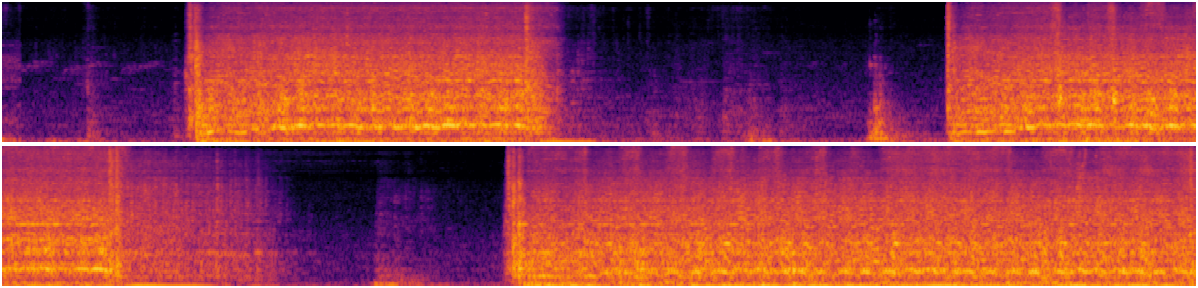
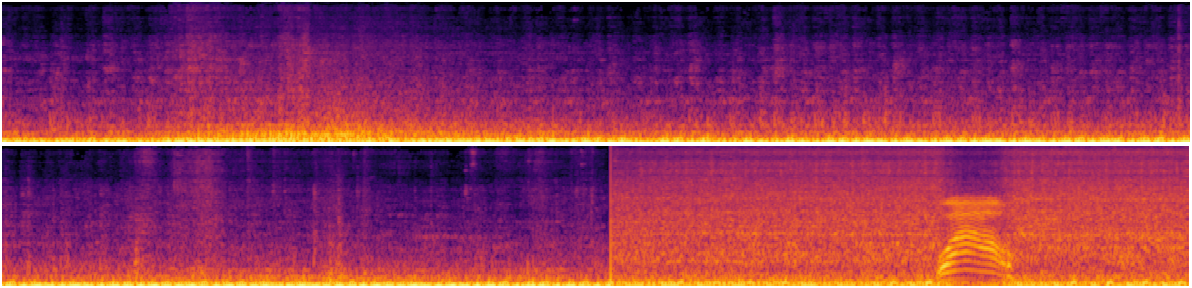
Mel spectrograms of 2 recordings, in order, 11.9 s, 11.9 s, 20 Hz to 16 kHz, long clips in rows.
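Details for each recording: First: 1986 GMC square body, sat 9 years, two-stroke oil added to fuel for lubrication, first start attempt: three long cranking bursts with even starter rhythm; turns over but never catches. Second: 1986 GMC square-body truck, Chevy 350 V8 just started after 9 years, idling in neutral to recharge a battery run low from cranking; the oil reading shows zero and the owner worries the oil pressure switch may not work. Steady, even rumble, no knocks: normal idle.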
